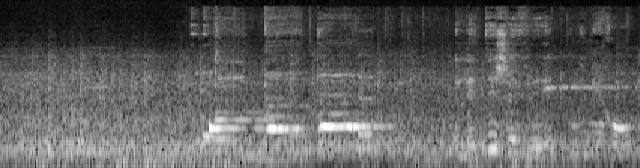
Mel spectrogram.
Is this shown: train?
yes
